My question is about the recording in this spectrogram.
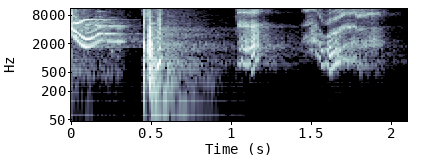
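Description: Cartoon sound effects of an animated hopping desk lamp: a squeaky springy glide, then a thud about half a second in as it lands on and squashes the letter, then two short squeaks of its spring joints.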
